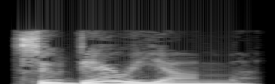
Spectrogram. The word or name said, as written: sudarium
